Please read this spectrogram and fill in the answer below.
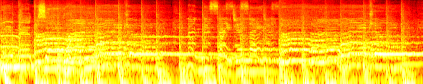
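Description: Live gospel worship music: a band with a steady drum and bass beat under singing voices, holding long sung notes.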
